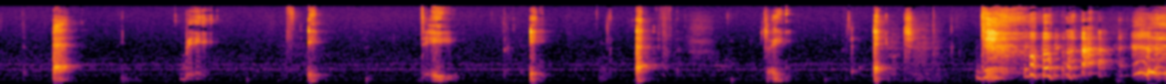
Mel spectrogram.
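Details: Friend deliberately burping the alphabet: about nine short voiced belches in a row, each shaped like a spoken letter, noise at the end; voluntary burping.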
